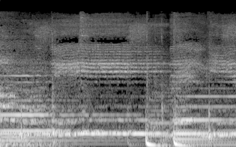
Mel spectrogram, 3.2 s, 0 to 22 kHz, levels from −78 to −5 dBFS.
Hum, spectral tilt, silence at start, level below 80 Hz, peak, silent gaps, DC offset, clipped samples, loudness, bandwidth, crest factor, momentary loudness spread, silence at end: none; -5.5 dB/octave; 0 s; -22 dBFS; 0 dBFS; none; under 0.1%; under 0.1%; -13 LUFS; 16 kHz; 12 dB; 3 LU; 0 s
